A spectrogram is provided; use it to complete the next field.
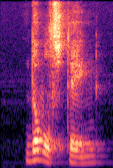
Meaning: dice, polyhedron used in games of chance
- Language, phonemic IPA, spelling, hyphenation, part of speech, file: Dutch, /ˈdɔ.bəlˌsteːn/, dobbelsteen, dob‧bel‧steen, noun, Nl-dobbelsteen.ogg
